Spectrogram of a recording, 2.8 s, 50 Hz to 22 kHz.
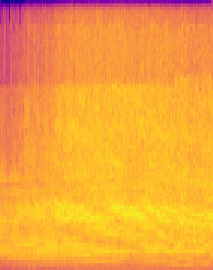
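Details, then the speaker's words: Windy Spitfire Jett 60 RC plane glow engine in level flight. A high, steady screaming note holds pitch with no burbling. The engine sounds too lean in level flight: lean running. "but now see if he's got a motor run that's the problem that sounds too lean in level flight to me"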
